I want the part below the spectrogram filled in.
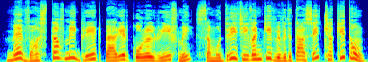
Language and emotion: Hindi, surprised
